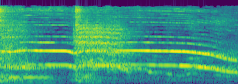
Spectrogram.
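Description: A singer holds one long, high wailing note that starts to slide down at the end, over a strummed acoustic guitar chord that is cut off about half a second in.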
